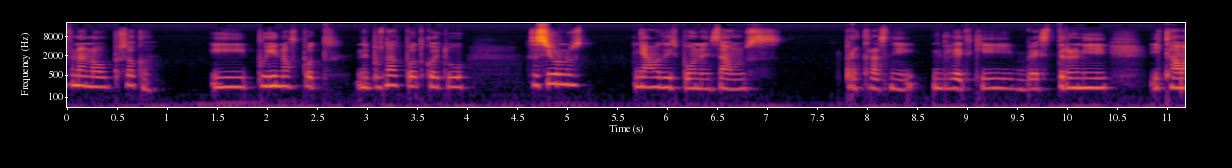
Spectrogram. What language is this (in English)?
Bulgarian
